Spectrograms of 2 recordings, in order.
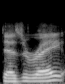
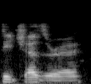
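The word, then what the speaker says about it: DiCesare: glasses we got Jeff Desiree also known as Jeff for one song guys say your last name write it yet it's pronounced D Cesare D Cesare apologies now it's all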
